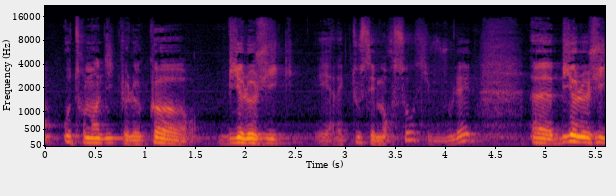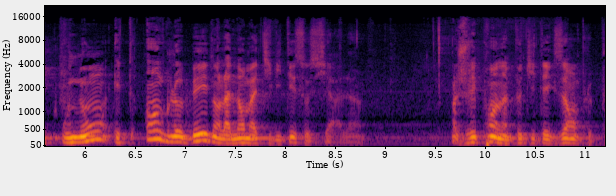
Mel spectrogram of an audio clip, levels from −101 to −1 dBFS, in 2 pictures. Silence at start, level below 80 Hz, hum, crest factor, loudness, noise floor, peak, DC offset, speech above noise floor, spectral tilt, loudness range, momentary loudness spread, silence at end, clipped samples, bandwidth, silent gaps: 0 s; -64 dBFS; none; 18 dB; -33 LUFS; -65 dBFS; -14 dBFS; under 0.1%; 32 dB; -6 dB/octave; 6 LU; 21 LU; 0.1 s; under 0.1%; 15.5 kHz; none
